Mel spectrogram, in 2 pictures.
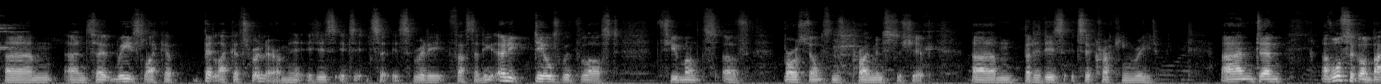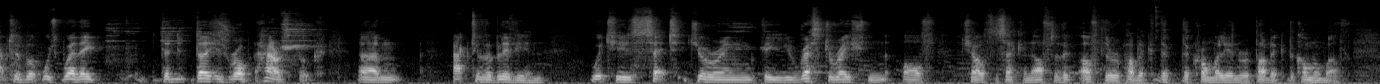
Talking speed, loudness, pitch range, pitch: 185 wpm, -24 LUFS, 100-120 Hz, 105 Hz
